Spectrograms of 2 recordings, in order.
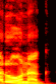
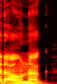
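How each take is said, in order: First: "रौनक" mispronounced as ro-nak; wrong "o" vowel. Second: "रौनक" as rau-nak, with a gliding au; correct "au" vowel. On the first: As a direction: say "रौनक" with a pure o in place of au. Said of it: "ऐसे नहीं पढ़ना रौनक". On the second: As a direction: say "रौनक" with au in the first syllable, falling at the end. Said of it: "औ करके उच्चारण निकालेंगे". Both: Shown as a demonstration.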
